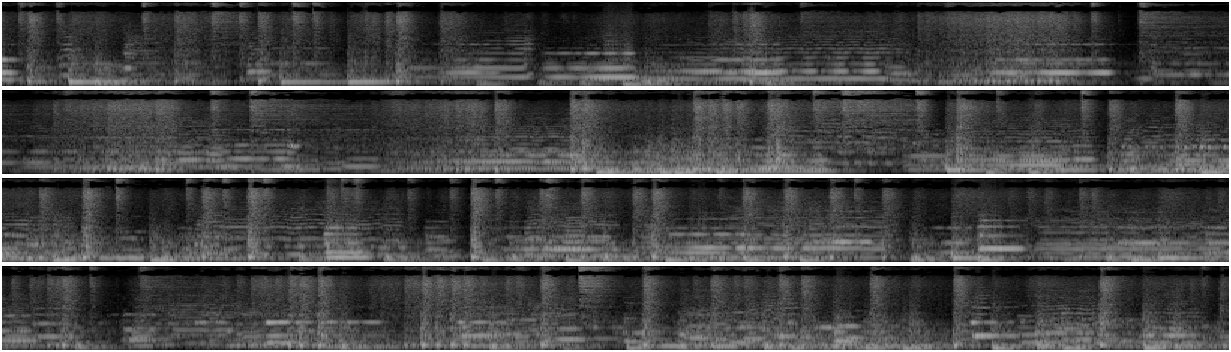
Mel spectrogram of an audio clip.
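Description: Free-jazz improvisation by tenor saxophone, guitar and drum kit with Paiste cymbals: busy, irregular drumming under shifting, unmetred pitched lines. The playing thins briefly about seven seconds in, then the drums grow denser.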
